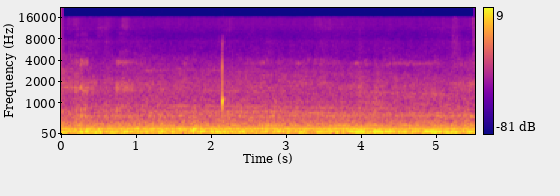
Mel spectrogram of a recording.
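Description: Light-rail train running, heard from inside the carriage: a steady low rumble with a constant hum. A single brief click comes about two seconds in.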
